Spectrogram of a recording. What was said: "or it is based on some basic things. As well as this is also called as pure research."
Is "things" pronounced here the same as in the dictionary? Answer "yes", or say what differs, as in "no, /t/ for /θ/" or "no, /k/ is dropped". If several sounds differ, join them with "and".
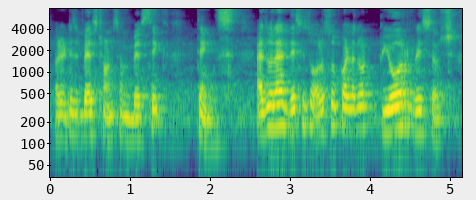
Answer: no, /t/ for /θ/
